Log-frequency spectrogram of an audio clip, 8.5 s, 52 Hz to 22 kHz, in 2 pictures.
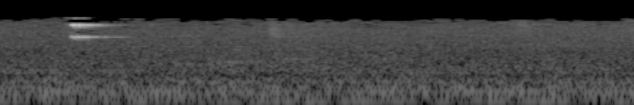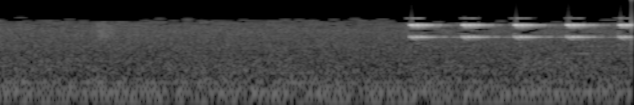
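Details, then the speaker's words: Quiet room hum, then a rapid series of short high beeps: the SK-600I infusion pump's completion alarm at the end of an infusion during IV set accuracy testing. "there is the completion alarm press stop key to cancel the alarm and stop the infusion"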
